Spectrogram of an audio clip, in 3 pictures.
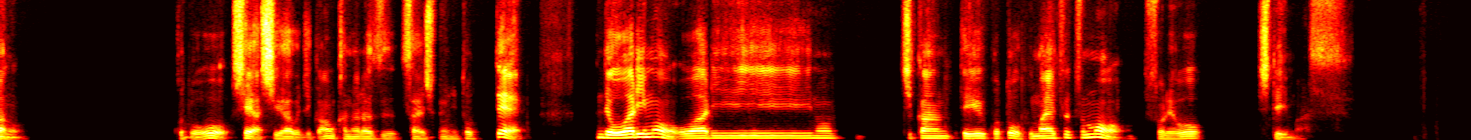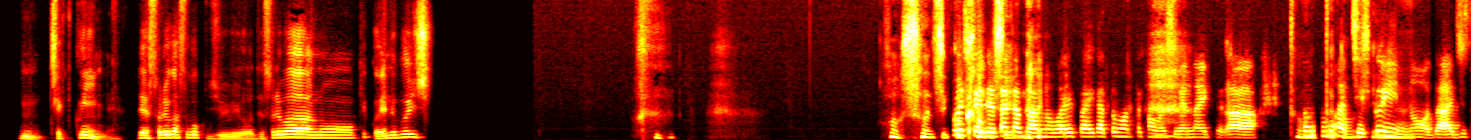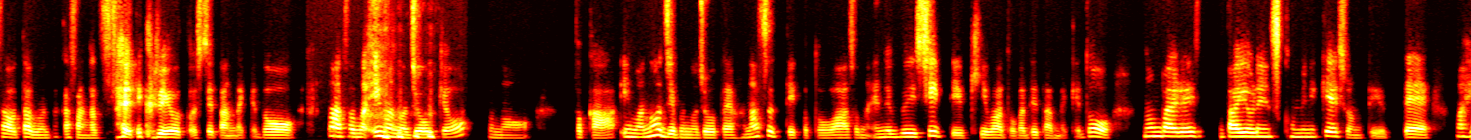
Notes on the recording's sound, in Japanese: Zoomと、手元の機材で録音したものを編集。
